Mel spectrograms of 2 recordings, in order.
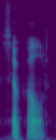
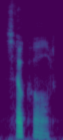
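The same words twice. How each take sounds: The two takes are said the same way.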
